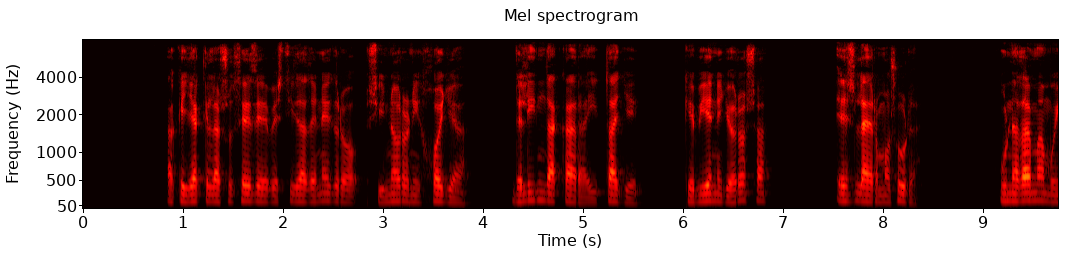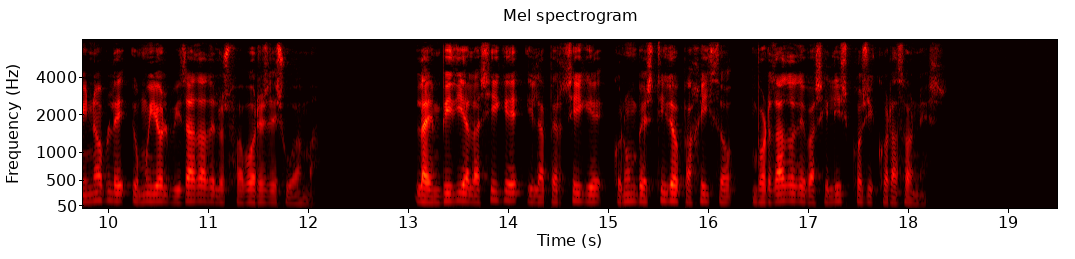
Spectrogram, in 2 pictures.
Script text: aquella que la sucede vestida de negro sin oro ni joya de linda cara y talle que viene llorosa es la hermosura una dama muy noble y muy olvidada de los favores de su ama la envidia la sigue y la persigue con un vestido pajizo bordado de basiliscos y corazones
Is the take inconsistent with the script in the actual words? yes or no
no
